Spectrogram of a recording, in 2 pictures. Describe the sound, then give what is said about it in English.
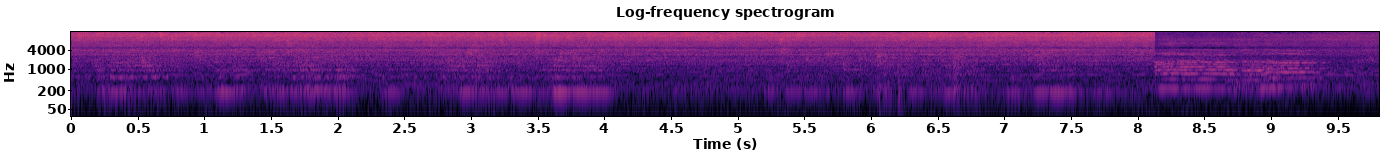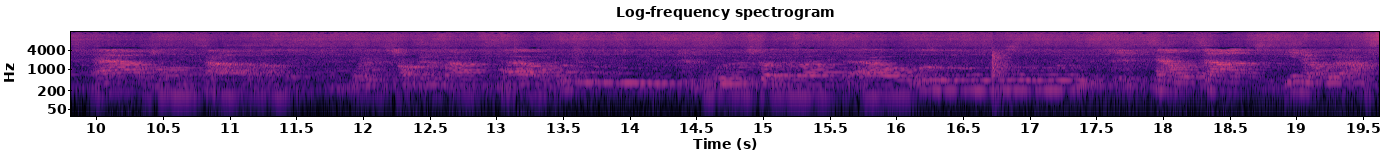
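Water gushes at strong pressure in a loud, steady rush, like a powerful shower, at a Fairfield hotel. After several seconds a person starts talking while the forceful spray keeps roaring underneath. “In the background, you're hearing that strong water pressure.”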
